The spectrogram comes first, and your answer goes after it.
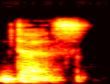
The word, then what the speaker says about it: does: Do, se le agrega la ES, en este caso se pronuncia does.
